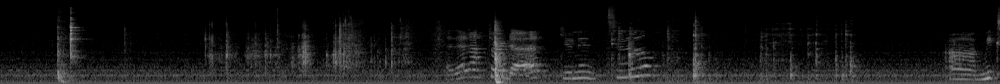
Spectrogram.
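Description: Kitchen utensils and dishes knocking and clinking on a stovetop and counter: a few sharp knocks, the loudest about halfway through, as things are set down and picked up.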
